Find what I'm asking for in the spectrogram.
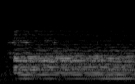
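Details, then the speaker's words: PowerBook G4 Titanium bought for £1, previously stuck at the Apple loading screen; after a Shift-Control-Option-Power reset, the hard drive is heard, then a single clean sustained startup chord fades out; normal startup chime, machine powering on. "There we go. We've got a bong now."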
